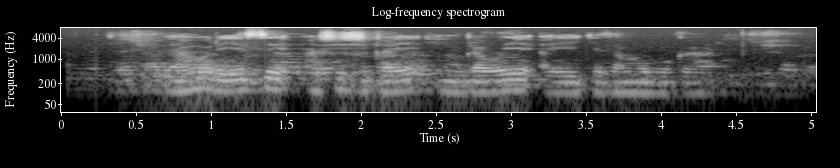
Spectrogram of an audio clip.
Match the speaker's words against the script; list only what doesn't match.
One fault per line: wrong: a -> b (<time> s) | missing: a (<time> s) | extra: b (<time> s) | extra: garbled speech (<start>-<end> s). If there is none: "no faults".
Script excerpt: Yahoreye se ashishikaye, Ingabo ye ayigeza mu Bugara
no faults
